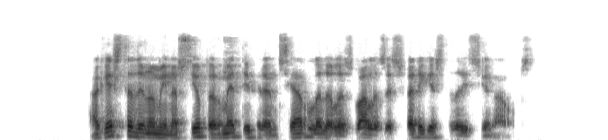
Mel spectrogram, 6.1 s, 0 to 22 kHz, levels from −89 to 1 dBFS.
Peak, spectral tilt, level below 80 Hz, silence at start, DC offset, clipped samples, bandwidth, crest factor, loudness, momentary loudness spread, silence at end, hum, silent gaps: -2 dBFS; -6 dB/octave; -56 dBFS; 0.9 s; under 0.1%; under 0.1%; 8 kHz; 16 dB; -18 LUFS; 9 LU; 0.8 s; none; none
